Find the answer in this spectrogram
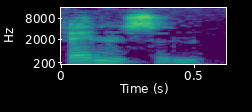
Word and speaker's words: venison: Venison, pronounced venon, the flesh of deer.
